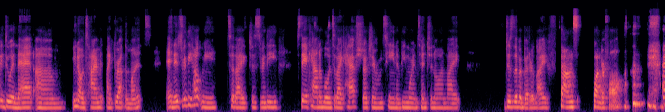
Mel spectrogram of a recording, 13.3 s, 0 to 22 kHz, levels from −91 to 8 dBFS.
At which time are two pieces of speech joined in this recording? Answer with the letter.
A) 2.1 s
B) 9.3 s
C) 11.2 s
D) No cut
C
